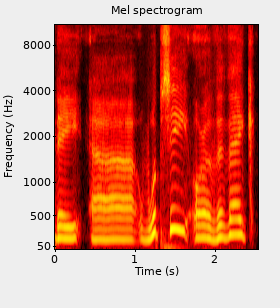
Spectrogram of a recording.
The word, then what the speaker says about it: Vivek: uh whoopsie or a Vivek rhymes with the cake see you up on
